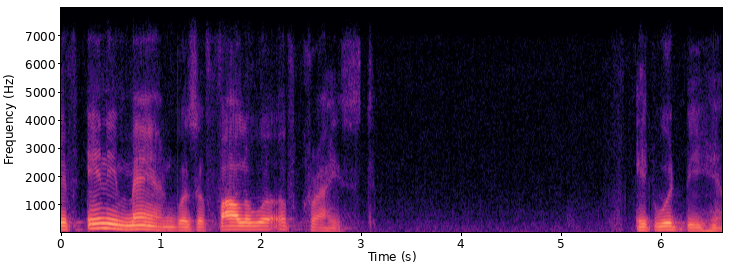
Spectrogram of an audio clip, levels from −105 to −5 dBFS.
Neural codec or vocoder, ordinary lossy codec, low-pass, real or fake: none; Opus, 16 kbps; 7.2 kHz; real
